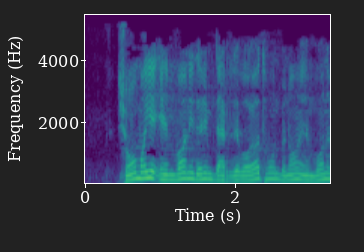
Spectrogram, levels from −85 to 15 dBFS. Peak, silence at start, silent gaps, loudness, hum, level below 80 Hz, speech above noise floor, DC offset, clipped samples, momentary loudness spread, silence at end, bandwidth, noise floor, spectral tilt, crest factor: -6 dBFS; 0.45 s; none; -22 LUFS; none; -56 dBFS; 23 dB; under 0.1%; under 0.1%; 6 LU; 0 s; 5.4 kHz; -44 dBFS; -9.5 dB/octave; 16 dB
